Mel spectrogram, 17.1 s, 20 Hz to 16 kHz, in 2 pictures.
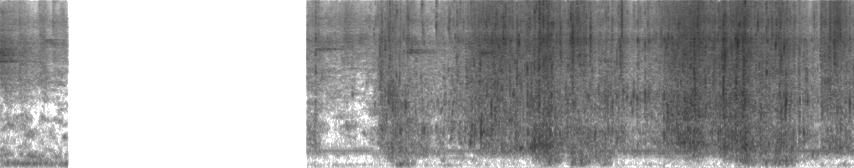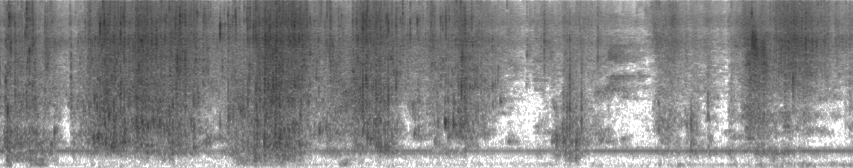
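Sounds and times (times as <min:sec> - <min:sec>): water trickling and splashing: 0:03.1 - 0:14.6, 0:15.8 - 0:17.0.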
